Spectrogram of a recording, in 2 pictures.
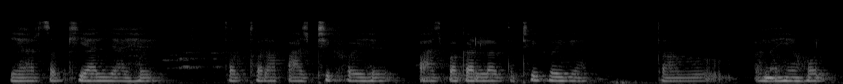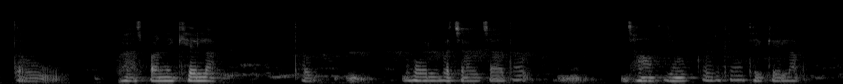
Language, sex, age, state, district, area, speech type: Maithili, female, 60+, Bihar, Samastipur, urban, spontaneous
